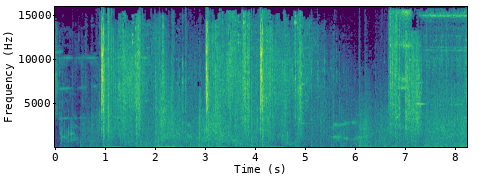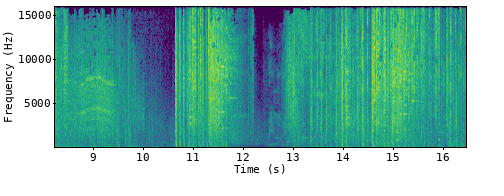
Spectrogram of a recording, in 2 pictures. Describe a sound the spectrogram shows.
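Gunfire crackles in rapid bursts from a video game.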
